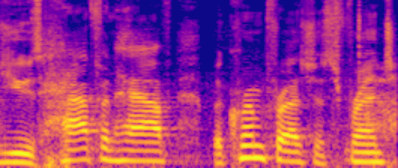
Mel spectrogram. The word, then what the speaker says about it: crème fraîche: Okay, so now we've got some crème fraîche. Yay! You have to roll your R when you say that.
